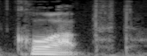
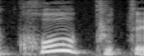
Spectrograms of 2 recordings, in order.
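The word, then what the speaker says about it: co-op: あれは COOP と書いてコーアップと。ね。日本ではコープと言ってるかもしれません。アメリカでは、あるいは英語の発音でコーアップと言います。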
